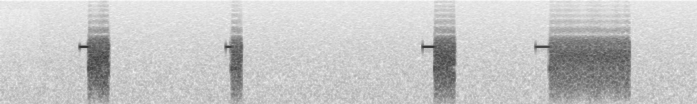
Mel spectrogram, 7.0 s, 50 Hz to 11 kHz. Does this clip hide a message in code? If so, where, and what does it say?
Yes: ACARS aircraft data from 0.8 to 6.3 s, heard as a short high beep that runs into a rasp, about 2400 baud.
